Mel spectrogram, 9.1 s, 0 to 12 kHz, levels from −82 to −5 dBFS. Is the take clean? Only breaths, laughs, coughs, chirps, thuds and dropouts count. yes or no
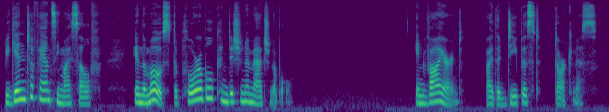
yes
